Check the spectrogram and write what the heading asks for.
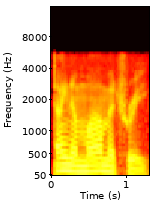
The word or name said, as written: dynamometry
